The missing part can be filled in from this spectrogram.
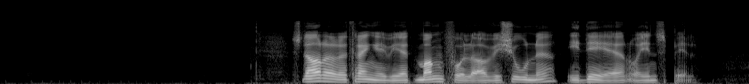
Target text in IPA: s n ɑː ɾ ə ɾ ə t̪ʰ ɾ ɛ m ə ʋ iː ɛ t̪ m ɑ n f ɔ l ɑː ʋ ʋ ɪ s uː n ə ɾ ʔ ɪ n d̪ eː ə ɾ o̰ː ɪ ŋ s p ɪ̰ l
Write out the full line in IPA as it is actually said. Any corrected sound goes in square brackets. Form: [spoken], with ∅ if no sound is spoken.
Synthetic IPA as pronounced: s n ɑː ɾ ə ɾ ə t̪ʰ ɾ ɛ [ŋ] ə ʋ iː ɛ t̪ m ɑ [ŋ] f ɔ l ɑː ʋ ʋ ɪ [ʃ] uː n ə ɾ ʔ ɪ [∅] d̪ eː ə ɾ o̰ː ɪ [n] s p ɪ̰ l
